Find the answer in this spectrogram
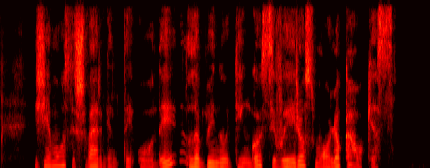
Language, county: Lithuanian, Panevėžys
